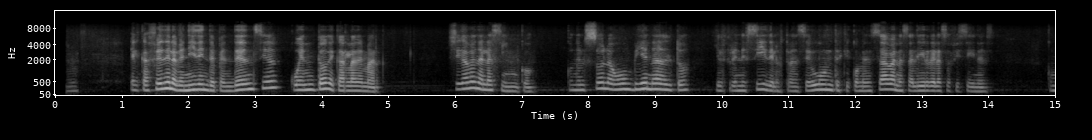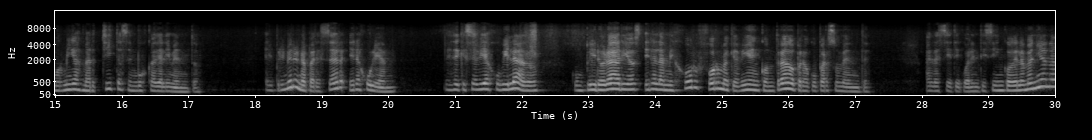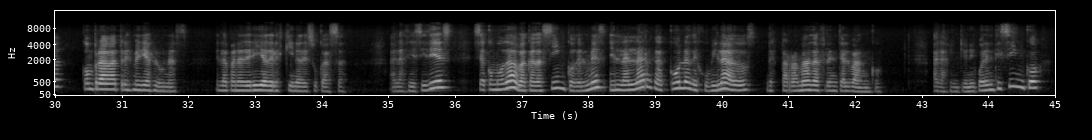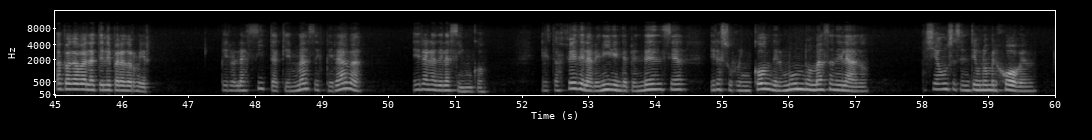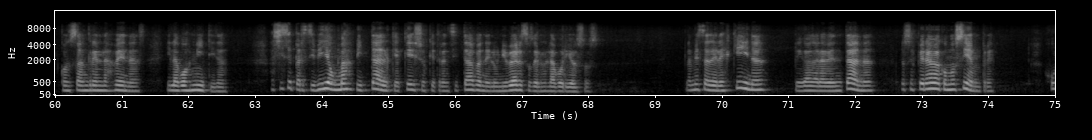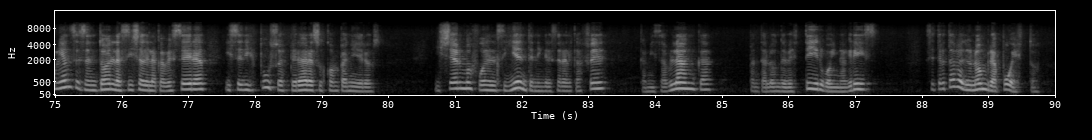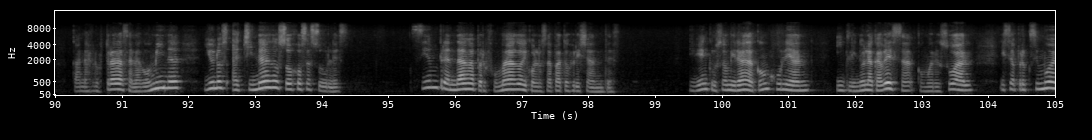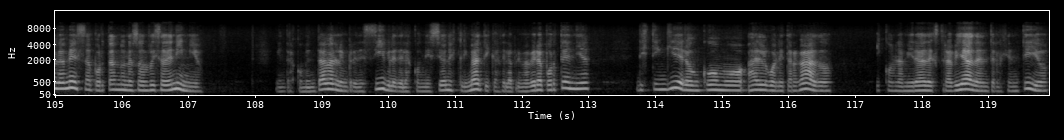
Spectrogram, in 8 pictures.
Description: Les leo , entonces un cuento, en el que queda dicho que el deseo y la apuesta pueden sostenerse hasta el final.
